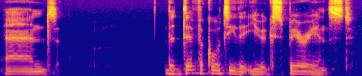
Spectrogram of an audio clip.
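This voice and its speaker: A man with a very deep voice hosts an interview podcast in a studio. He speaks earnestly and carefully, feeling his way into each question in a conversational style. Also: unhurried.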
